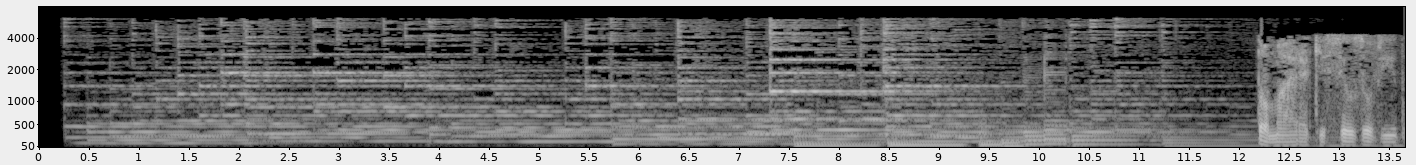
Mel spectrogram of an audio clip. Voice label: Conquista Masculino; Telemensagens; Conquistas Cantadas paqueras; Telemensagens 2017

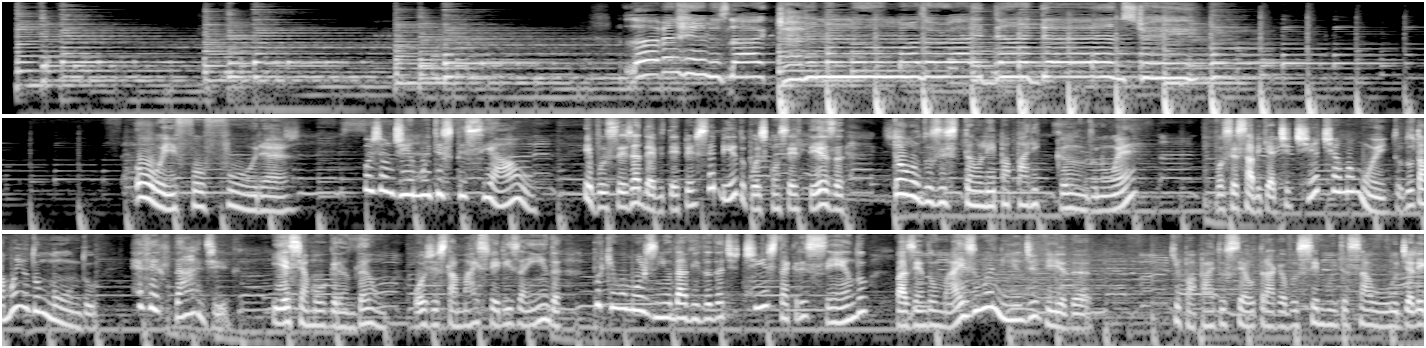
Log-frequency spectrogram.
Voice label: ANIV. SOBRINHA CRIANÇA F

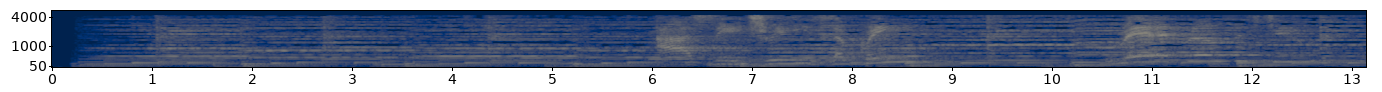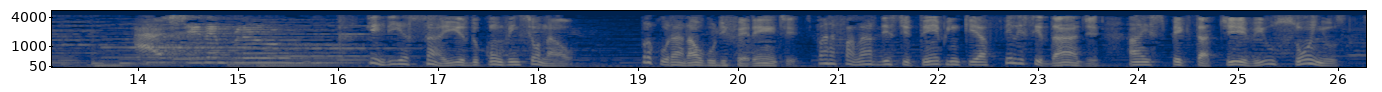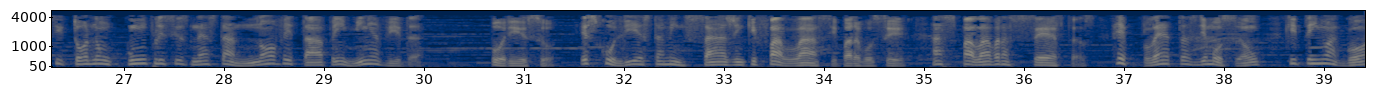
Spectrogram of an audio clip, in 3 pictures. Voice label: Madrinha de Casamento, Masc; Telemensagens; Telemensagens 2017

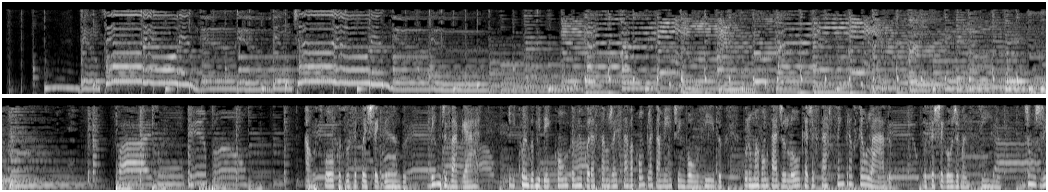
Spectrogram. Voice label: ROMANTICA (F); Telemensagens 2017; Românticas

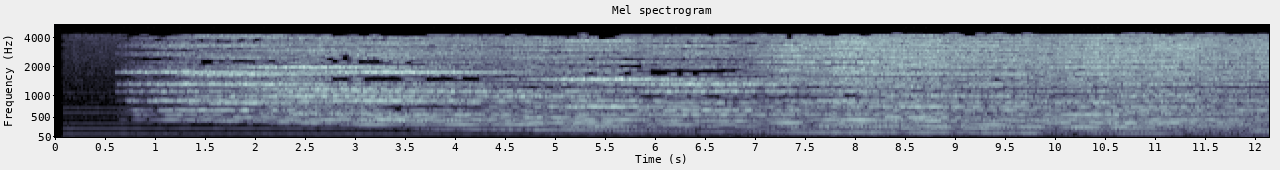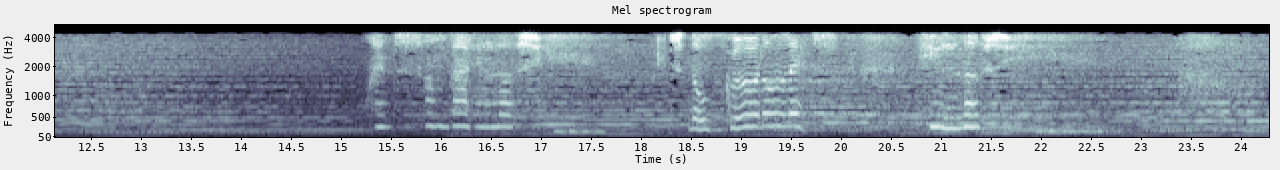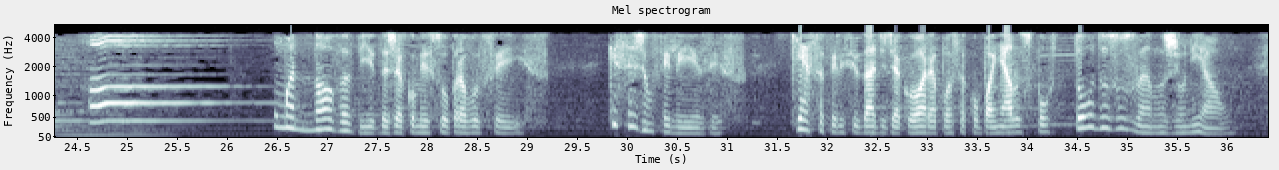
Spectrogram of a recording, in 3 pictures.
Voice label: Aniversário Casamento Geral Feminino, Telemensagens; Aniversários

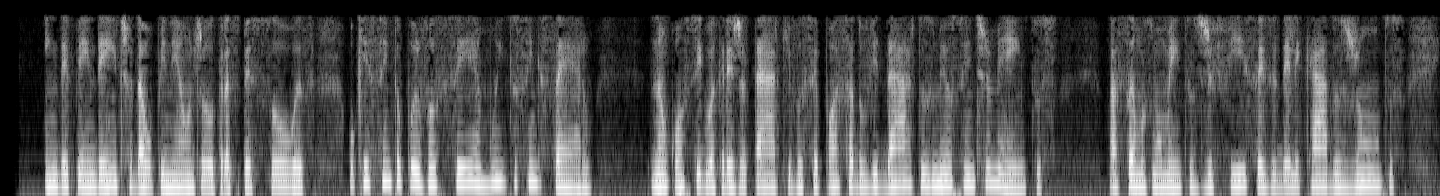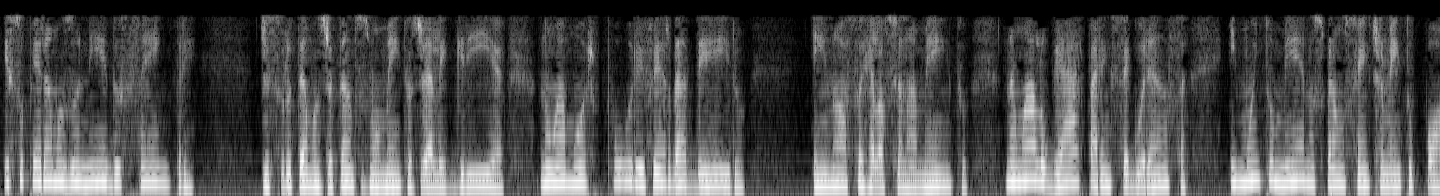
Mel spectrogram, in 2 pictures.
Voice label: ROM ESTAO SEPARADOS (F), Telemensagens Românticas fem

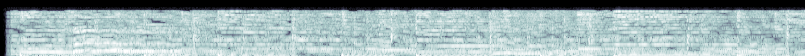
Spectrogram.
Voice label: Dia da Mulher, fem; Telemensagens; Dia Internacional da Mulher; Telemensagens 2017

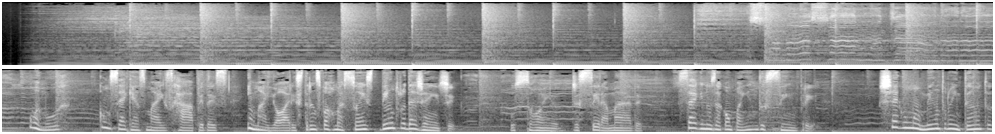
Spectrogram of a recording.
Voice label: NAO QUERO TE PERDER, FEM; Telemensagens; Pedidos

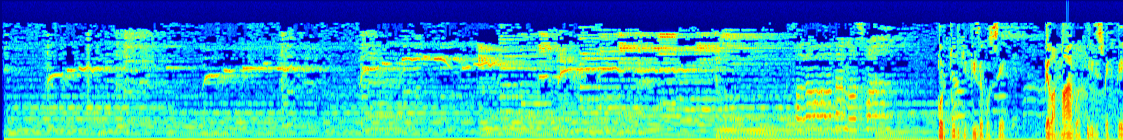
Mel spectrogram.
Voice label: DESCULPAS GERAL M; Telemensagens 2017

